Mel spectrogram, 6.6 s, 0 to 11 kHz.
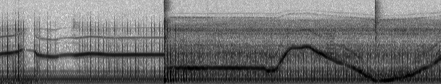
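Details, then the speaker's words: Hallicrafters S-20R tube receiver, first power-up with bad filter caps: clean whistle glides up and down in pitch as dial turns over low steady hum; beat frequency oscillator working. "I don't know if you can hear that. The BFO is working. Can you believe it?"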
